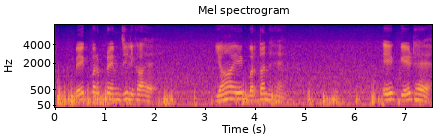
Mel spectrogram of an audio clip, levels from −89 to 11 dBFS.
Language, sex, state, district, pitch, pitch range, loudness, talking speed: Hindi, male, Rajasthan, Bikaner, 180 Hz, 155-190 Hz, -14 LUFS, 105 wpm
